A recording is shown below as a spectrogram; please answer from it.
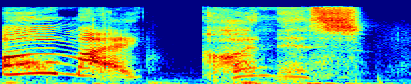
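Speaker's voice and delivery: voice leaping into very high octaves. Spotting a friend's name while exploring together, exclaim in a high-pitched voice. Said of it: "my voice is going into such high octaves".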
